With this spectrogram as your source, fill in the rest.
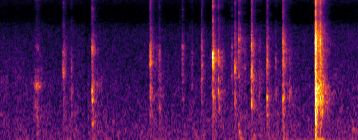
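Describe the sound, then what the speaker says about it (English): Keys tapped on a computer keyboard while typing a password, in short irregular bursts, a few isolated strokes then a quicker run, ending with one firm press; quiet room. "I was typing an incorrect password"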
